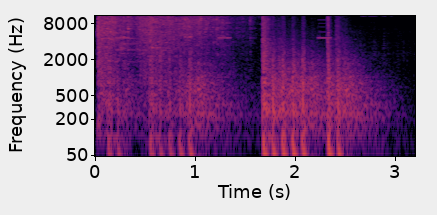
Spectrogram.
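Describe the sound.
Gunfire in a shooter video game during a match with a tank: a faint run of rapid shots, then two sharper, louder bursts in the second half that trail off.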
